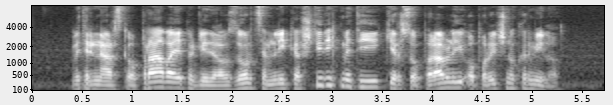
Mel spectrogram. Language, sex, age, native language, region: Slovenian, male, 18-29, Slovenian, Gorenjska region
